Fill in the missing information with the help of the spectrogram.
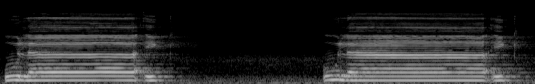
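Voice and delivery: उलाइक chanted slowly, ला drawn long, ending on a silent काफ; stopping recitation. Shown as a demonstration. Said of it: "काफ साकिन करके पढ़ देंगे".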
